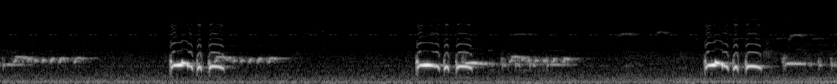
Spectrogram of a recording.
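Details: Zebra dove of the crossing type, chatty and loud, in 'engkel' single-vocal style: buzzy rolled coo notes followed by stuttered trilled phrases, repeated roughly every two and a half seconds over a soft natural backdrop.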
